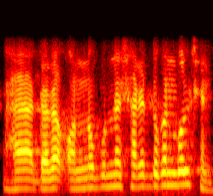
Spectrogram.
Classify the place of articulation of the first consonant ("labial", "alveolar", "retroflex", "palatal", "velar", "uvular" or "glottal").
glottal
